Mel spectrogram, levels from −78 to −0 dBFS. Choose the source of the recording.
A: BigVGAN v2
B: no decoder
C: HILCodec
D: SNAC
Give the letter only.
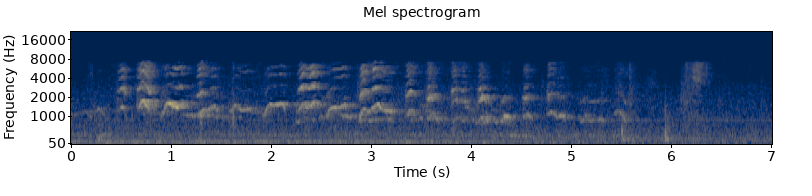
A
